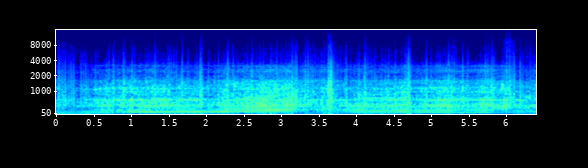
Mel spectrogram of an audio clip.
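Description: Car engine heard from inside the cabin while driving and accelerating through city traffic, over steady road noise. Its hum steps down in pitch about three seconds in and again near the end as it shifts up through the gears.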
